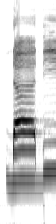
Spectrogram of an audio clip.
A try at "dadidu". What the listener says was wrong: Ah, kalau da berarti salah. Berarti lidahnya itu menyentuh langit-langit. Da, bukan. Antara gigi atas, gusi dan gigi atas. Da. Da.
